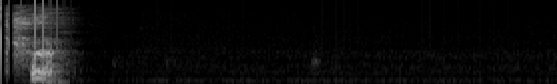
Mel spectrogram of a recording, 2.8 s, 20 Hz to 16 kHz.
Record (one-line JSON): {"cough_length": "2.8 s", "cough_amplitude": 23911, "cough_signal_mean_std_ratio": 0.19, "survey_phase": "beta (2021-08-13 to 2022-03-07)", "age": "45-64", "gender": "Male", "wearing_mask": "No", "symptom_none": true, "smoker_status": "Never smoked", "respiratory_condition_asthma": false, "respiratory_condition_other": false, "recruitment_source": "Test and Trace", "submission_delay": "1 day", "covid_test_result": "Negative", "covid_test_method": "RT-qPCR"}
